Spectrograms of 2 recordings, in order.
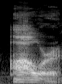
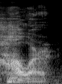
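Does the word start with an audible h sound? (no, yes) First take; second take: no; yes. First: It starts with a vowel, no h sound. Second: It starts with an audible h sound. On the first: The speaker calls it right. "the sound is a vowel. We say hour" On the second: The speaker calls it wrong. "not hour"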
